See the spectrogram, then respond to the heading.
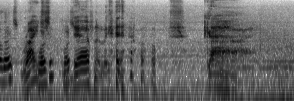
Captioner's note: laughs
